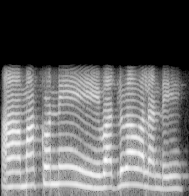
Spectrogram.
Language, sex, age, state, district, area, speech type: Telugu, female, 18-30, Telangana, Peddapalli, rural, conversation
